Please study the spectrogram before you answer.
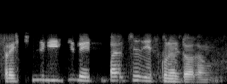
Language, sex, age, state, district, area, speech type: Telugu, male, 18-30, Telangana, Ranga Reddy, urban, conversation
